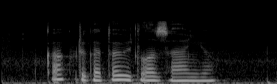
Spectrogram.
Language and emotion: Russian, sad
